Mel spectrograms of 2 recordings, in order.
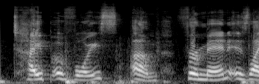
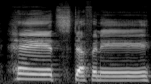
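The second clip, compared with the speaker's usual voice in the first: monotone, deeper, slower voice; 2 semitones lower than usual. Describing callers, the speaker imitates Stephanie's monotone voice. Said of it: "she has just this like monotone, deeper voice".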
